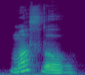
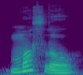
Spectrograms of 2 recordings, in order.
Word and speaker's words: muscle: muscle, muscle. 처음 단어를 봤을 때 muscle 하시는 분 계셨나요? 영어에서 자음이 이렇게 세 개가 나란히 놓이게 되면 대부분 두 번째 가운데 있는 자음은 발음이 되지 않는 경향을 띱니다.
